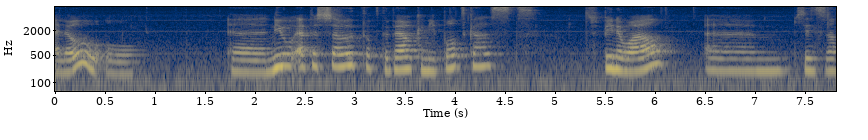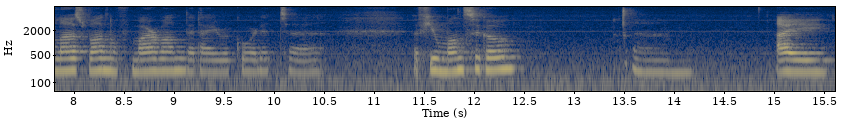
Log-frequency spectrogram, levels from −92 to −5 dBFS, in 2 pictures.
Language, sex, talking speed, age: Dutch, female, 110 wpm, 10-29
